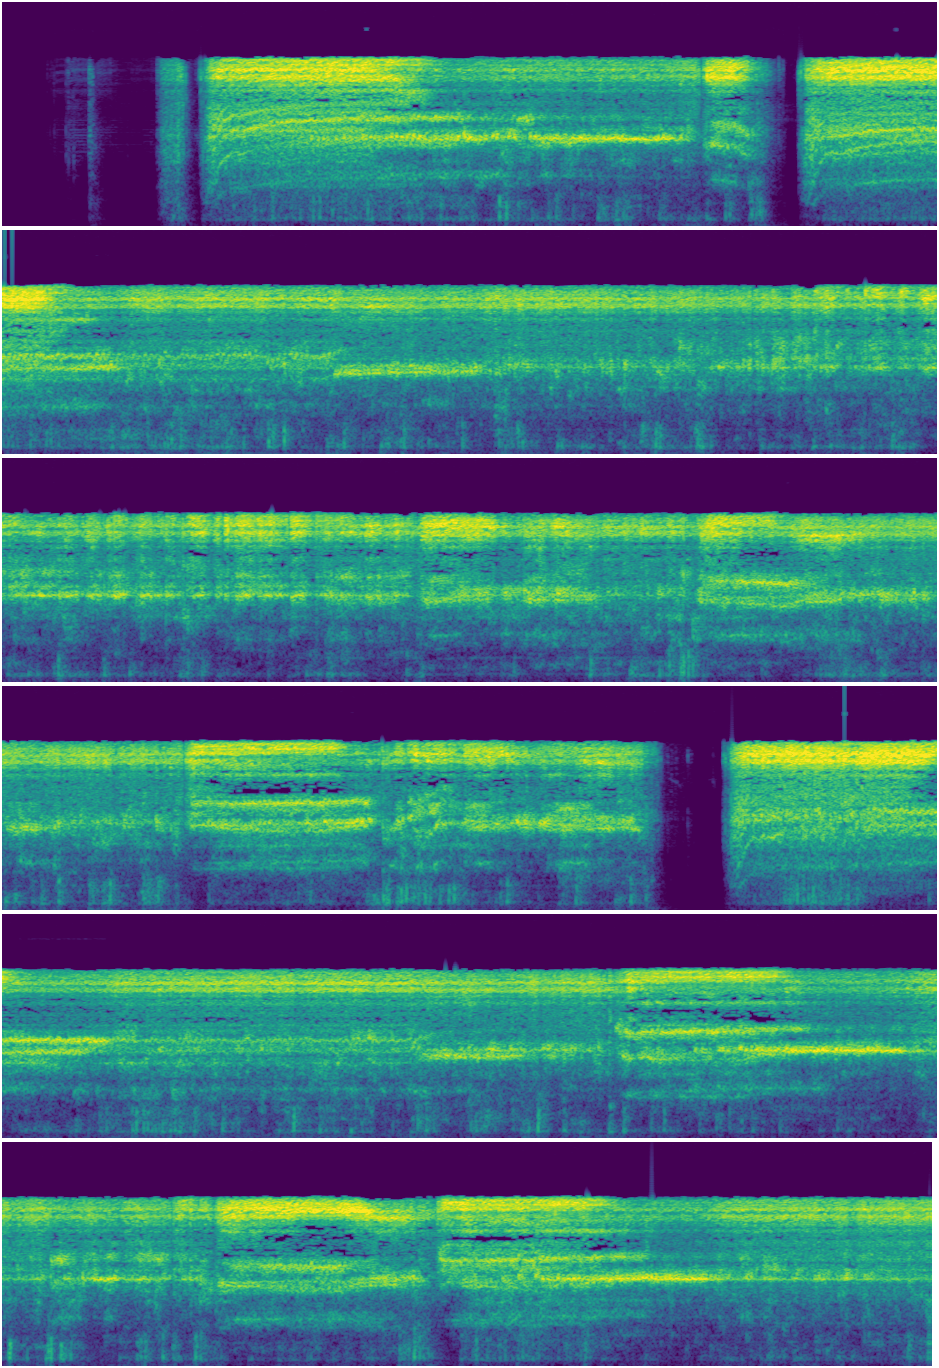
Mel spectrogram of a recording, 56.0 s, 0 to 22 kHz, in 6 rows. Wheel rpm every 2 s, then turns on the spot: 0, 140, 210, 200, 150, 210, 220, 230, 230, 230, 230, 230, 230, 220, 230, 220, 220, 110, 190, 210, 210, 230, 220, 230, 230, 220, 220, 240.
34-36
